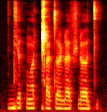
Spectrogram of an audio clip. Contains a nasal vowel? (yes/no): yes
